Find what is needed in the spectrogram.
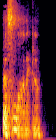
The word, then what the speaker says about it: Thessalonica: Or Thessalonica, I always say it wrong, Thessalonica.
